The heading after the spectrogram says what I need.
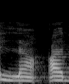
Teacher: لقد لام کو کھینچنا نہیں ہے. قاف کو موٹا اور دال پر قلقلہ کریں گے کیونکہ دال حروف قلقلہ میں سے ہے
